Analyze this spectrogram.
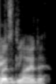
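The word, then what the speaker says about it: arbeidsglede: it's really difficult for me to pronounce this, but it's Arbeidsglider, right? Okay. Arbeidsglider, yes, love that.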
